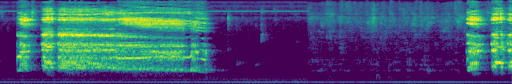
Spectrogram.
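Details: Young rooster crowing: two short opening notes, then a long harsh, strained note of about two seconds. Another crow starts at the end. A steady low hum runs underneath.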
